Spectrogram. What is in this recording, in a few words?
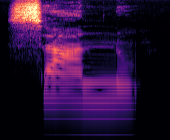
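"s'annu", female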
